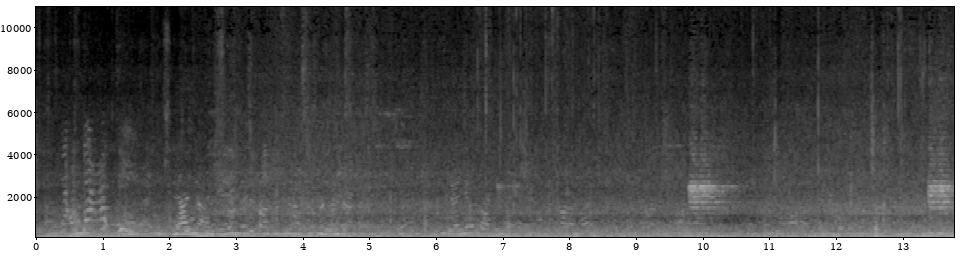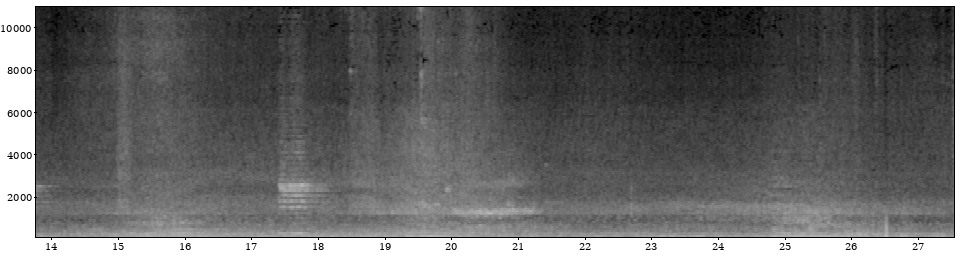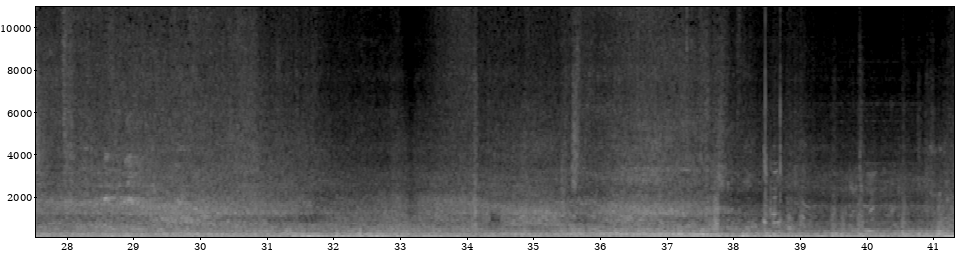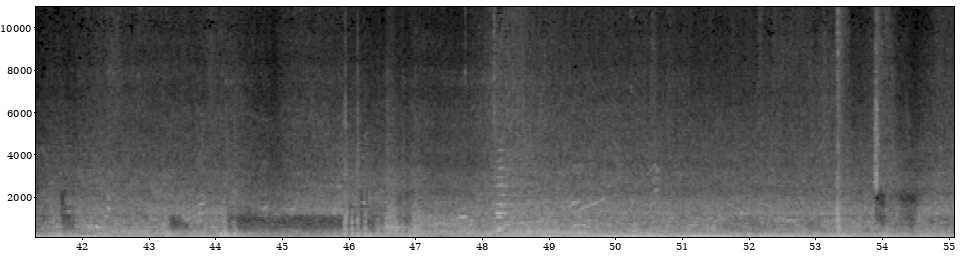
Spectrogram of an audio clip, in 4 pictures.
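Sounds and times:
car engine and tyre noise: 0:01.8 - 0:55.0
car traffic passing: 0:02.1 - 0:55.0.

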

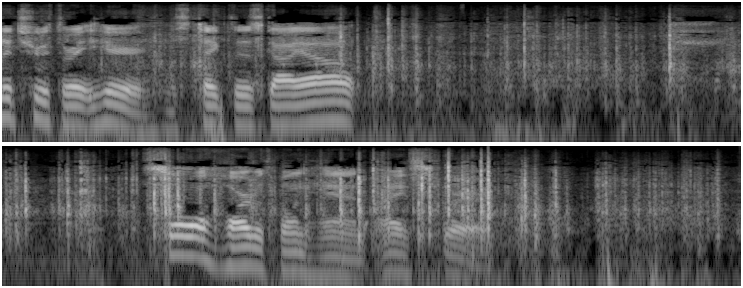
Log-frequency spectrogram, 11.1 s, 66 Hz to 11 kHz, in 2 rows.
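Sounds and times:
cardboard and plastic packaging handled: 0:00.0 - 0:11.0.

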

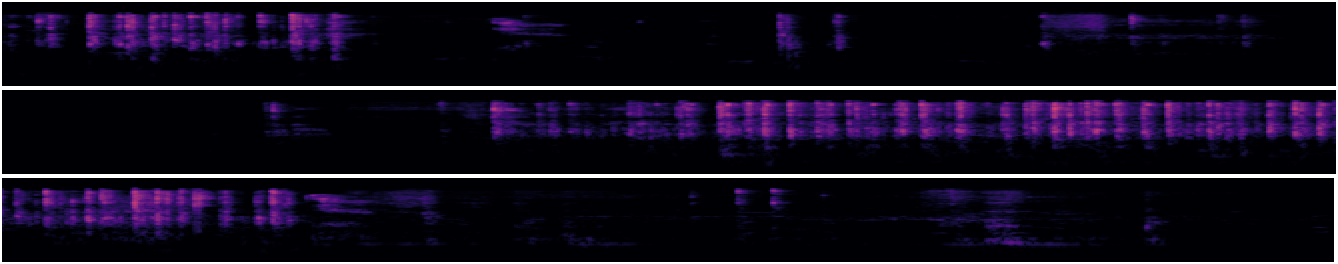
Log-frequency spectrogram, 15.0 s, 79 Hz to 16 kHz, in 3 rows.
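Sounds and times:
typing on computer keyboard: 0:00.0 - 0:01.4, 0:06.8 - 0:11.2.

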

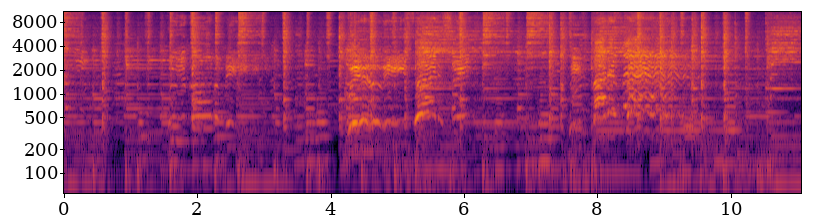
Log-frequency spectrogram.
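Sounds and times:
bass guitar: 0:00.0 - 0:11.0
drum kit: 0:00.0 - 0:11.0
electric guitars: 0:00.0 - 0:11.0.

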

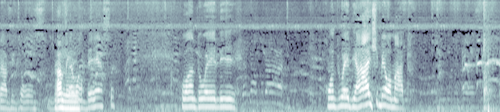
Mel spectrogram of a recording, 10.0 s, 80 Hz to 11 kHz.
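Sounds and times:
rooster crowing: 0:09.2 - 0:10.0.

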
